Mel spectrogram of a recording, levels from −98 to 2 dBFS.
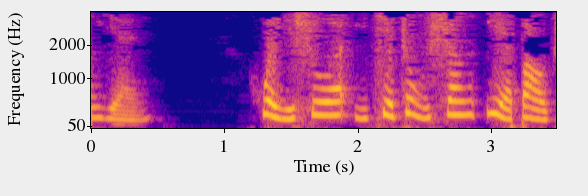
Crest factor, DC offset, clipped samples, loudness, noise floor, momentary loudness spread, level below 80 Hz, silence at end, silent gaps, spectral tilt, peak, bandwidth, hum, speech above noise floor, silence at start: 14 dB; under 0.1%; under 0.1%; -16 LUFS; -79 dBFS; 12 LU; -48 dBFS; 0.05 s; none; -11 dB/octave; -2 dBFS; 4 kHz; none; 63 dB; 0 s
